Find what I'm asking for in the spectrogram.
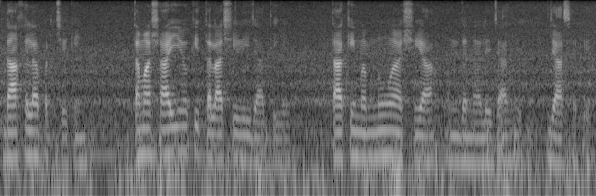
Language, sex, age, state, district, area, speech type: Urdu, male, 18-30, Uttar Pradesh, Azamgarh, rural, spontaneous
